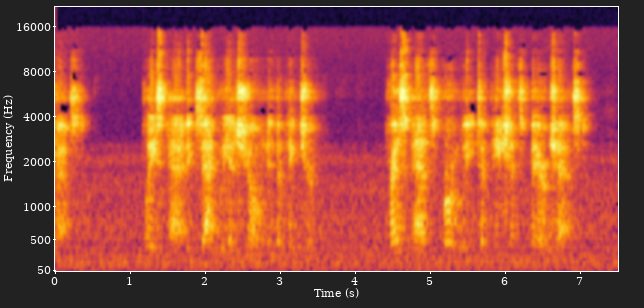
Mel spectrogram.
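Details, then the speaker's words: Automated external defibrillator voice prompts after pads are applied: "analyzing heart rhythm, do not touch the patient, shock advised, charging, press the red flashing button", step-by-step rescue instructions from a training demonstration. "analyzing heart rhythm do not touch the patient shock advised charging do not touch the patient press the red flashing button"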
